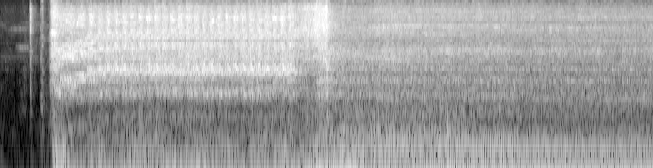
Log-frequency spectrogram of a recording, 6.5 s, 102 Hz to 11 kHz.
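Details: 2011–2016 Ford 6.7 Powerstroke diesel after fuel filter replacement and six key-on priming cycles; short crank, catches at once into steady even idle, no stumble or misfire.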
